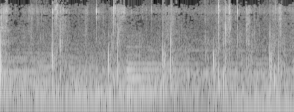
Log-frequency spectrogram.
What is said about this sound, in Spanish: Y de alguna manera tendrá que recordarme sin querer, escuchando unos pasos en la acera como los míos al atardecer.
